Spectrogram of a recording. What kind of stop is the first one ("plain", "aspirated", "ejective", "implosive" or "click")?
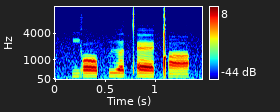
ejective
